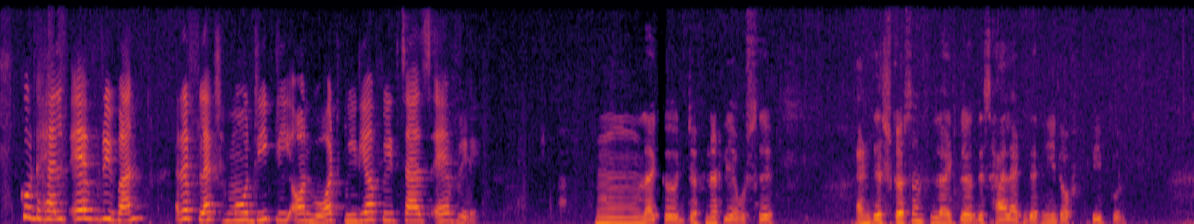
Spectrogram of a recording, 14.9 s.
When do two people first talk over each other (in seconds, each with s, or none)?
none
